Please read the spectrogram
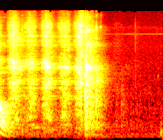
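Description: Hacksaw cutting a wooden dowel where it sticks out of the end of a steel tube clamped in a vise: about four quick back-and-forth strokes, stopping about a second and a half in.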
